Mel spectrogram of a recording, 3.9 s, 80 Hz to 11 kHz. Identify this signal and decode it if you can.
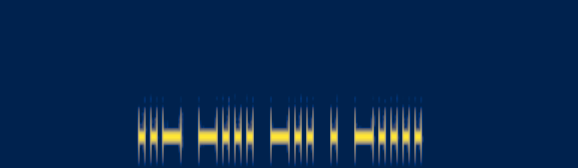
Morse code, heard as a keyed tone, about 32 wpm, 700 Hz. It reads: UBDE6
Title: Five Challenging Letter-Number Combinations 30wpm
